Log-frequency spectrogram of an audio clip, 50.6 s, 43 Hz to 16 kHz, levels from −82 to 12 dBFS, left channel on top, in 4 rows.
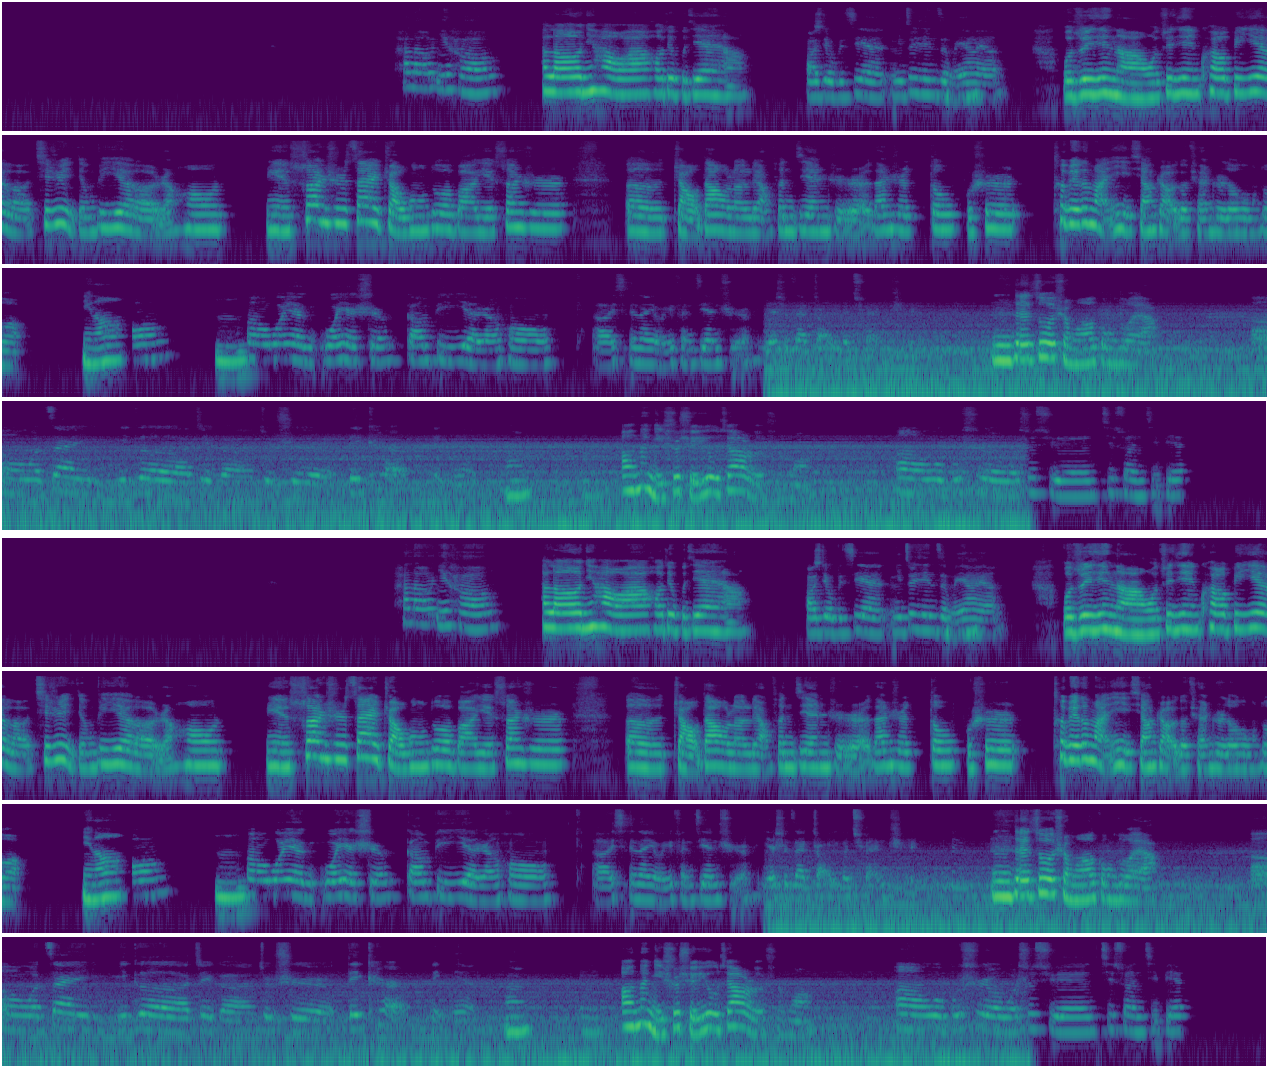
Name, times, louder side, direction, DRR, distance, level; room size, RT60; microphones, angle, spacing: voice 1, 3.9-5.0 8.0-10.0 26.6-27.0 27.7-30.9 31.2-34.5 34.8-35.3 37.8-42.7 43.7-44.0 46.9-49.7, right 1 dB, 70° right, 0.7 m, -34 dB
voice 2, 5.4-7.4 9.6-9.8 10.4-14.9 15.3-18.6 18.9-22.8 23.2-25.5 26.1-26.5 27.4-27.8 35.2-36.9 43.0-43.3 44.1-46.1, right 2 dB, 25° right, 0.4 m, -24 dB
sound 1, 32.9-48.2, left 2 dB, 60° left, 0.6 m, -36 dB
3.5 x 2.2 x 3.2 m
head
